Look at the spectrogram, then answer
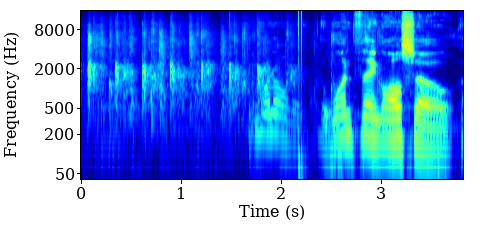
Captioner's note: applause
